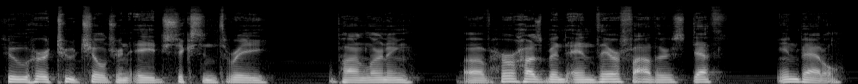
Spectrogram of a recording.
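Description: An American man hosting a radio show, narrating reflectively in a halting, solemn manner. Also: lowish voice, dark tone.

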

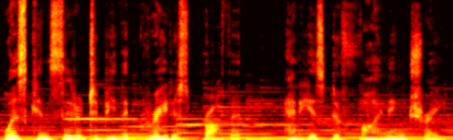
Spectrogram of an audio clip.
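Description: A woman's voice: lowish voice, measured pace, loud music behind the voice. A middle-aged woman hosting a podcast, giving an earnest, emphatic spiritual talk. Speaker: podcast host and teacher.

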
